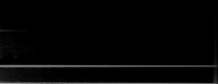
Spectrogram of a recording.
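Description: A single high, bell-like ding from the logo sting, held on one pure tone over a low bass note. Both ring out and fade near the end.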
